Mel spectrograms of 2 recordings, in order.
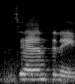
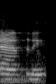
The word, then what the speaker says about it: Zanthany: Sometimes I can't be bothered with it's ZANTHANY, not Anthony, ZANTHANY.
